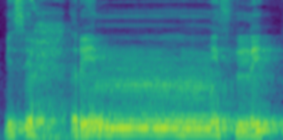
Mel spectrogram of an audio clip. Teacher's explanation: ബിസിഹ്രിൻ എന്ന തൻവീൻ ശേഷമുള്ള മീമിൽ പൂർണ്ണമായും ലയിപ്പിച്ച് ഇദ്ഗാം ബിഗുന്ന കാമിൽ നൽകി മണിച്ചുകൊണ്ട് ഉച്ചരിക്കുക. ഷദ്ദുള്ള ഒറ്റ മീമ് മാത്രമാണ് പിന്നീട് ഉച്ചരിക്കപ്പെടുക.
